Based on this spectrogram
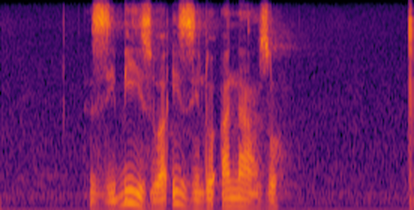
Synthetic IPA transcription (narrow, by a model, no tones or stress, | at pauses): ziɓizwaʔizintʼɔʔanaːzɔ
